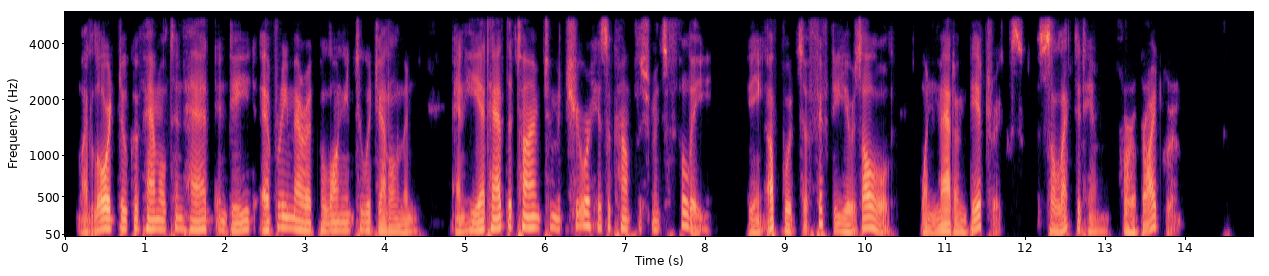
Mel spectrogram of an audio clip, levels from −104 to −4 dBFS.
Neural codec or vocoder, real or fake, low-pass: codec, 16 kHz, 6 kbps, DAC; fake; 5.4 kHz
